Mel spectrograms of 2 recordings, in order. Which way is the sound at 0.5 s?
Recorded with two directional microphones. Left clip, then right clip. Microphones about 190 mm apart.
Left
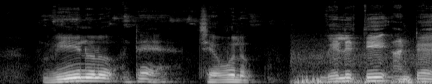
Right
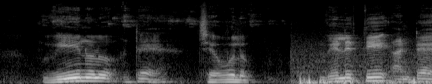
5° right (ahead or behind).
